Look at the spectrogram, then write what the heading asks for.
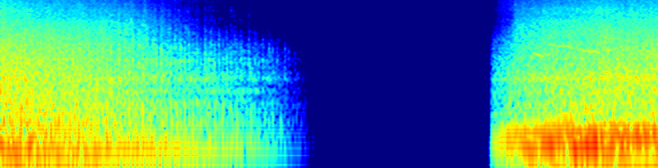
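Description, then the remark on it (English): A dive boat's motor drones loudly as the boat turns around and heads back toward a resort, then fades away into a few seconds of silence before the engine roars back in with a deep, steady rumble. “The dive master maneuvered the boat around and headed back toward the resort.”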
